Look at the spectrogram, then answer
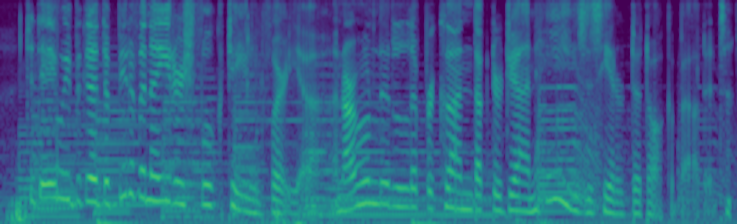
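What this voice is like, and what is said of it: Corny put-on Irish accent. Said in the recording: “Enough with the corny accent.”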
